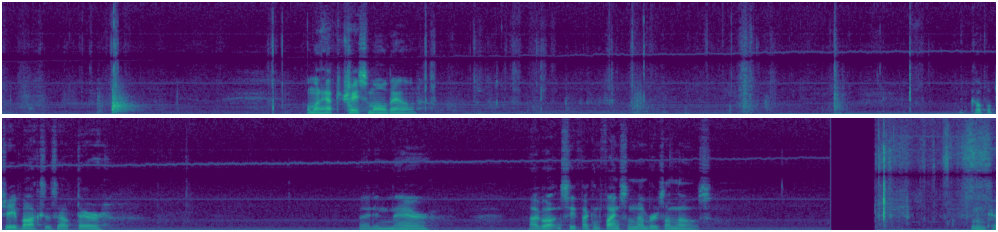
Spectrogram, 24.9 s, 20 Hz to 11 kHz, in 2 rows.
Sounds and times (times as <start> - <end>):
Speech: 3.8 - 5.3, 12.0 - 13.8, 16.9 - 17.9, 19.0 - 21.4, 24.5 - 24.8.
